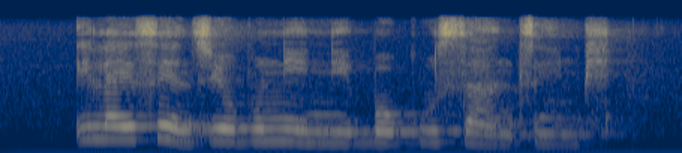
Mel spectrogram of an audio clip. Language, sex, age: Zulu, female, 29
